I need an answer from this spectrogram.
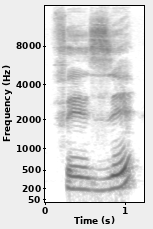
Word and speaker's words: physician: Então fica fe, faz o som do Z, Z, mesma vogal do short I, physician. Terceira sílaba tem o SH, o schwa e o N. Physician.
